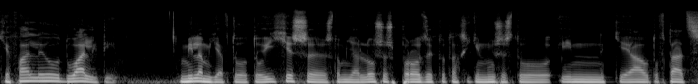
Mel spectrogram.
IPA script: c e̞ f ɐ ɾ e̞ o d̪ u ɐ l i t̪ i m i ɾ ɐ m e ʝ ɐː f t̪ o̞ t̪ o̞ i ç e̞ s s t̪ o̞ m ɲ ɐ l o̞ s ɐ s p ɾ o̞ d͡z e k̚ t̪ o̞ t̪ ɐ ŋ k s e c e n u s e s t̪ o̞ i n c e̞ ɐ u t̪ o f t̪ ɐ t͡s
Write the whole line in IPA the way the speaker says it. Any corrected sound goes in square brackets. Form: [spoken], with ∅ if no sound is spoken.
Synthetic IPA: c e̞ f ɐ [l] e̞ o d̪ u ɐ l i t̪ i m i [l] ɐ m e ʝ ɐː f t̪ o̞ t̪ o̞ i ç e̞ s s t̪ o̞ m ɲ ɐ l o̞ s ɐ s p ɾ o̞ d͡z e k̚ t̪ o̞ t̪ ɐ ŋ k s e c [i] n u s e s t̪ o̞ i n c e̞ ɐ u t̪ o f t̪ ɐ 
